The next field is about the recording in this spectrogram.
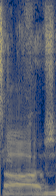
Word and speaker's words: Eberflus: Matt Eberflus, is that how you say his name? I'm not quite sure. – Yes, it is. It's Eberflus, yes.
